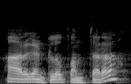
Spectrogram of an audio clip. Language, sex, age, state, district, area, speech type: Telugu, male, 60+, Andhra Pradesh, Palnadu, urban, spontaneous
